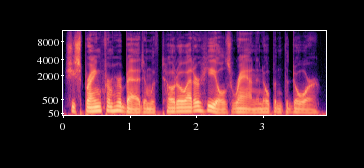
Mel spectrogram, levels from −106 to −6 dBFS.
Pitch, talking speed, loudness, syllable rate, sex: 95 Hz, 245 wpm, -21 LUFS, 5.0 syllables/s, male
